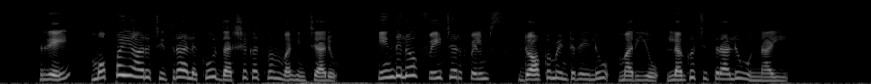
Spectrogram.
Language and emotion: Telugu, neutral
